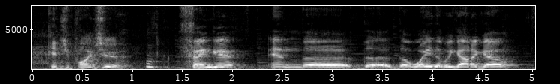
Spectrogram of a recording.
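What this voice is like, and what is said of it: Put-on Southern US accent. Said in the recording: “Why did I go southern? I'm listening to him talk in this fucking accent.”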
